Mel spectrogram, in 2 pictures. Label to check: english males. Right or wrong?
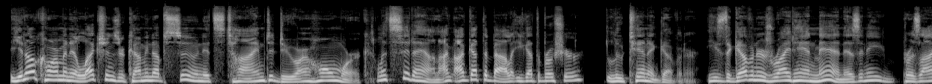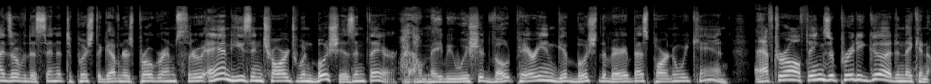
Right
